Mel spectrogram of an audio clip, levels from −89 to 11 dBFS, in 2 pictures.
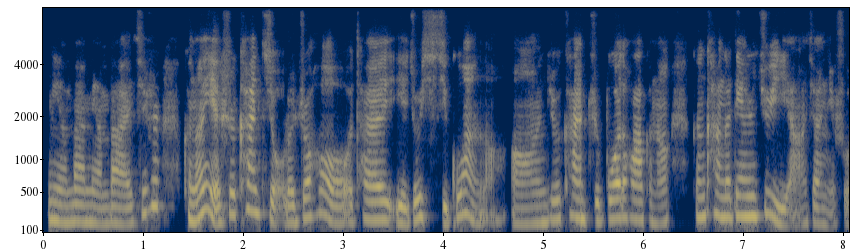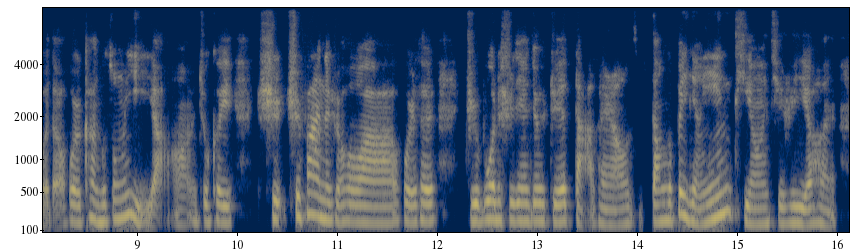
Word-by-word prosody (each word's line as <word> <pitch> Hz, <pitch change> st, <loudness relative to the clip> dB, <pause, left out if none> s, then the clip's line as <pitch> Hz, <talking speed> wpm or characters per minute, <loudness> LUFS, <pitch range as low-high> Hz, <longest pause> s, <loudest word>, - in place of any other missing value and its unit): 明 180 Hz, -3 st, -1 dB
白 180 Hz, -1 st, +1 dB
明 165 Hz, -2 st, -3 dB
白。 160 Hz, -1 st, +1 dB
其 255 Hz, +10 st, -5 dB
实 335 Hz, -, -1 dB, 0.3 s
可 190 Hz, -, 0 dB
能 250 Hz, +10 st, +5 dB
也 265 Hz, -, +6 dB
是 245 Hz, -, +1 dB
看 285 Hz, -2 st, +5 dB
久 255 Hz, -, -2 dB
了 170 Hz, -, +1 dB
之 210 Hz, +6 st, +1 dB
后 220 Hz, -8 st, 0 dB
它 190 Hz, +1 st, +3 dB
也 180 Hz, -4 st, +2 dB
就 190 Hz, +6 st, +1 dB
习 225 Hz, +9 st, -2 dB
惯 235 Hz, -, 0 dB
了。 -, -, -8 dB, 0.2 s
嗯， 155 Hz, +1 st, -3 dB
你 -, -, -3 dB
就 195 Hz, +1 st, -2 dB
看 215 Hz, -2 st, +3 dB
直 190 Hz, -, -4 dB
播 200 Hz, +3 st, +4 dB
的 215 Hz, -, +2 dB
话， 200 Hz, -2 st, +4 dB
可 195 Hz, -1 st, -10 dB
能 165 Hz, 0 st, -5 dB, 0.2 s
跟 215 Hz, -, -1 dB
看 235 Hz, 0 st, 0 dB
个 220 Hz, -, +3 dB
电 225 Hz, 0 st, +2 dB
视 225 Hz, -, +5 dB
剧 235 Hz, +2 st, -2 dB
一 170 Hz, -5 st, +2 dB
样， 155 Hz, +1 st, -4 dB
像 160 Hz, -2 st, -3 dB
你 130 Hz, -, -10 dB
说 -, -, -6 dB
的， -, -, -4 dB
或 180 Hz, -, +1 dB
者 170 Hz, -, -1 dB
看 200 Hz, 0 st, -1 dB
个 175 Hz, -, 0 dB
综 200 Hz, +5 st, -2 dB
艺 -, -, +1 dB
一 180 Hz, -, -2 dB
样。 -, -, -1 dB
嗯， 150 Hz, +4 st, -8 dB
就 175 Hz, 0 st, -4 dB
可 175 Hz, 0 st, -1 dB
以 165 Hz, 0 st, +1 dB, 0.2 s
吃 195 Hz, -2 st, +2 dB
吃 225 Hz, -, +1 dB
饭 240 Hz, 0 st, +4 dB
的 190 Hz, -2 st, +2 dB
时 180 Hz, -, -2 dB
候 175 Hz, 0 st, -1 dB
啊， 165 Hz, -1 st, +1 dB
或 185 Hz, -1 st, -1 dB
者 170 Hz, -, +1 dB
在 180 Hz, 0 st, +2 dB, 0.3 s
直 180 Hz, -, +2 dB
播 195 Hz, +2 st, +3 dB
的 190 Hz, -, +1 dB
时 185 Hz, -, -2 dB
间 180 Hz, 0 st, +1 dB
就 185 Hz, 0 st, +1 dB
直 180 Hz, -, -5 dB
接 180 Hz, -, +6 dB
打 175 Hz, -, -3 dB
开， 155 Hz, -, -6 dB
然 145 Hz, -1 st, -3 dB
后 155 Hz, +2 st, -5 dB, 0.2 s
当 175 Hz, 0 st, +1 dB
个 185 Hz, -, +1 dB
背 235 Hz, +5 st, +3 dB
景 175 Hz, -5 st, -1 dB
音 225 Hz, +10 st, +3 dB
听， 160 Hz, -10 st, -3 dB
其 165 Hz, -1 st, -6 dB
实 165 Hz, +1 st, -3 dB
也 155 Hz, -1 st, +2 dB
很 155 Hz, -3 st, -6 dB
180 Hz, 325 characters per minute, -22 LUFS, 165-215 Hz, 0.3 s, 也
